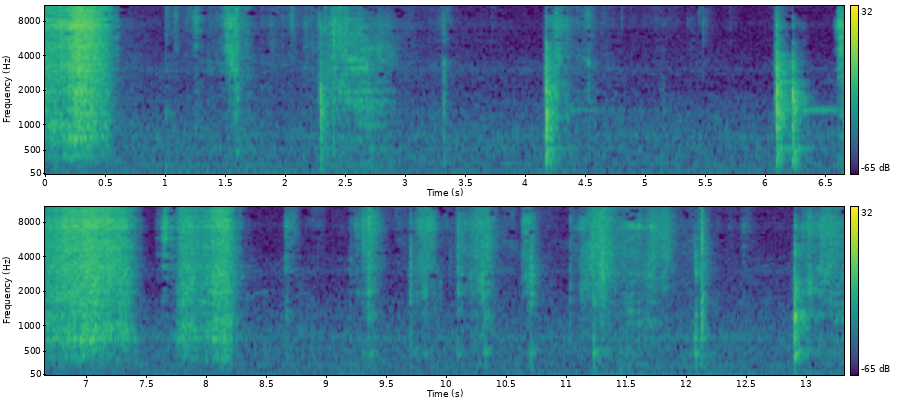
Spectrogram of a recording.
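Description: Spatula scraping thick cake batter out of a stainless-steel mixing bowl into a metal tube cake pan: scattered scrapes and soft knocks, with a longer scrape about seven seconds in.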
